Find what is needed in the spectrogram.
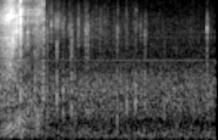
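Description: A brief rustle of nylon tent fabric in the first half second as the tent is entered, then only a faint steady hiss with a few small ticks.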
